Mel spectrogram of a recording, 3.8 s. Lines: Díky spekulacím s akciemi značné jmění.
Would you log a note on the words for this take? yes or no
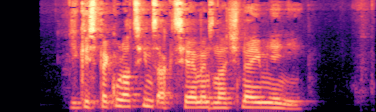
no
